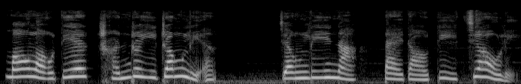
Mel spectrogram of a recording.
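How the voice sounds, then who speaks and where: A woman host reading a fairy tale for children in a gentle, clear, unhurried way. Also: sits high, no echo, faint music behind. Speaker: storyteller host.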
